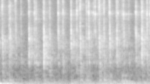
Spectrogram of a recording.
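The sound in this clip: Loud, fast typing on a computer keyboard, a dense rattling stream of sharp clacks like a typewriter, with no talk.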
